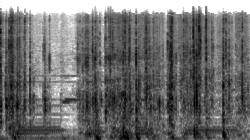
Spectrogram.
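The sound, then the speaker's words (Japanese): Continuous crinkling and crackling of a Starbucks paper bag holding a muffin, with a sheet wrapped inside, being handled, with irregular bursts of rustling and small crunches throughout, no talking. “こうさ、スタバのめっちゃ好きなところが、こうね、マフィンをまず紙袋に、えー、入れて、そしてさらにその中にも、なんかシートみたいな、包んでくれるところがいいと思うのよ。”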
